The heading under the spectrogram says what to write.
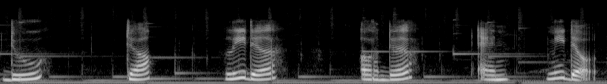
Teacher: When we pronounce D, it is articulate like T, except that the breath force is weaker and vocal cords vibrate.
